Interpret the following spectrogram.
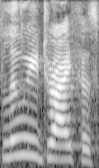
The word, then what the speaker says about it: Louis-Dreyfus: over to the church no it's actually French Lily Dreyfuss but you're always mispronouncing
